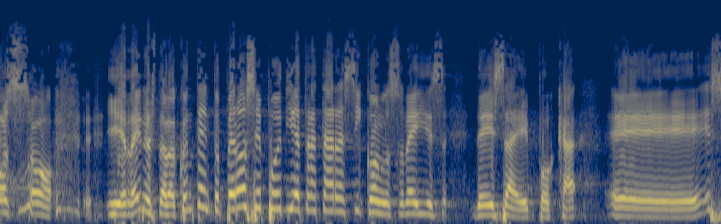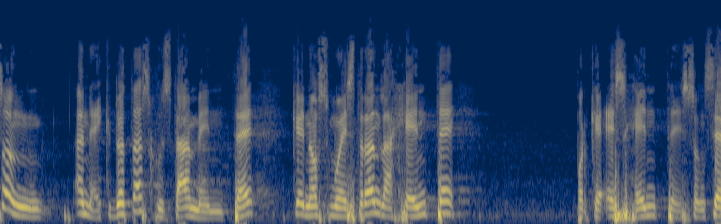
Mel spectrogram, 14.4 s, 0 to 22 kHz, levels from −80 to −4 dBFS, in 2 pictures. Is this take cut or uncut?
uncut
